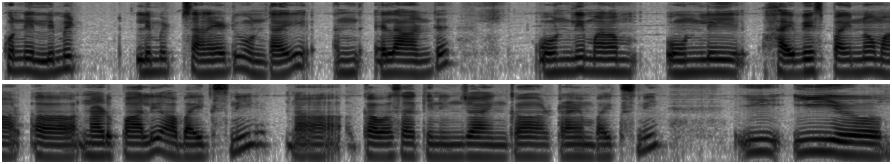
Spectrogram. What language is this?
Telugu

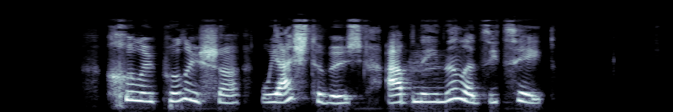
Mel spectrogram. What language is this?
Abkhazian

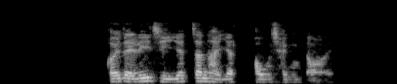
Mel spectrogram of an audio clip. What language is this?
Cantonese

